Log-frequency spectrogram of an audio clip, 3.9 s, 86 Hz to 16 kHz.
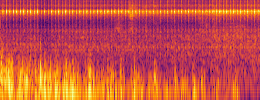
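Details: Samsung 1.5-ton 3-star inverter AC indoor blower: low throbbing rumble with an uneven knock about four times a second and a faint high whistle, the blower running rough; the blower sound problem was later fixed.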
